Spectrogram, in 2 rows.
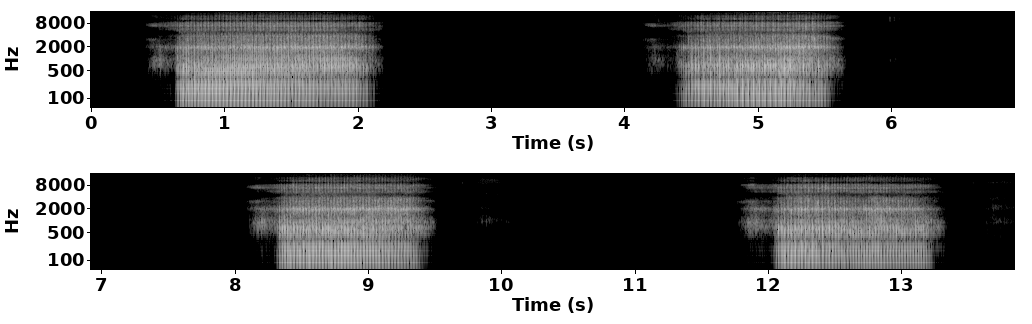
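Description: Loud, rough snores about every four seconds, roughly 15 a minute, with silent gaps between them: heavy snoring.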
